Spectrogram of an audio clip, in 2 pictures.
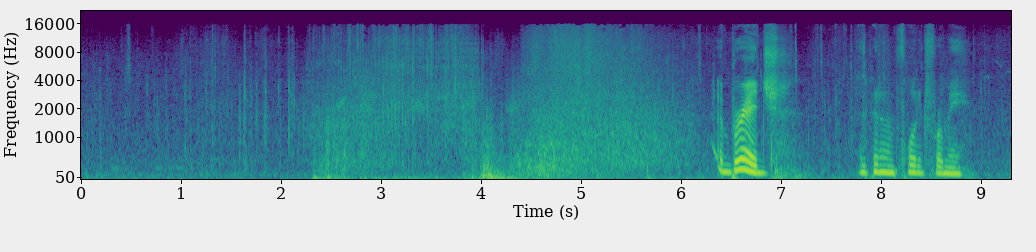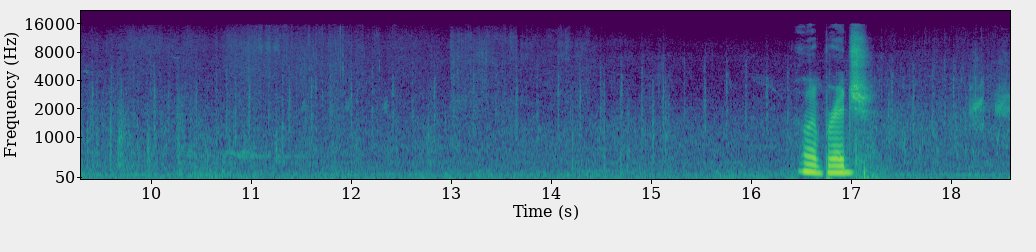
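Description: Light footsteps patter on the ground.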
